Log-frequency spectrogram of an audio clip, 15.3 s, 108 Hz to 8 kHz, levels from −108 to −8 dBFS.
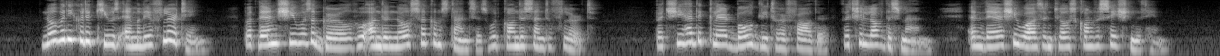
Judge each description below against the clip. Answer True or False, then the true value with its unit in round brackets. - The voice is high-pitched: True (235 Hz)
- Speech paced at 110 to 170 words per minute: True (165 wpm)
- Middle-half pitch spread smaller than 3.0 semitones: False (3.8 semitones)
